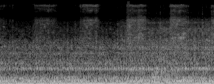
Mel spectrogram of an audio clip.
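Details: 2012 Jeep Liberty 3.5L V6, misfiring on cylinders 1 and 5 after a coolant leak soaked the engine bay: deep, rough idle with an uneven pulse; spark arcing at a coil boot in the wasted-spark ignition causes the misfire.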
